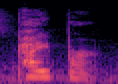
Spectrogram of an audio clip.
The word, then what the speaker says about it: Piper: By the way, the name's Piper rhymes with Viper.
